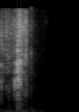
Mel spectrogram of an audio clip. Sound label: Bone Crab Shell Break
